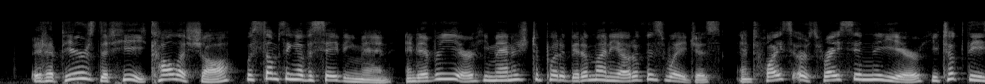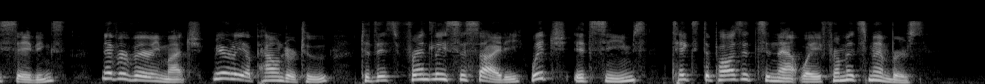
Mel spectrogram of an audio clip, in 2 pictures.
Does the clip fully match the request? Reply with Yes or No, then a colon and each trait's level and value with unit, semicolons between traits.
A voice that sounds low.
No: medium, 185 Hz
